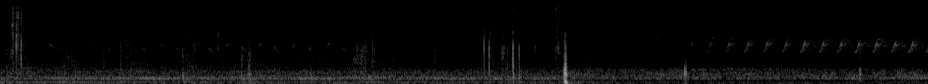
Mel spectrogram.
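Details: Northern cardinal (Cardinalis cardinalis) singing by a boardwalk among cabbage palms and bitter orange trees at Sweetwater Park, Oviedo, Florida, ends with a fast run of clear slurred whistles, about four per second, over a steady low rumble and sharp knocks.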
